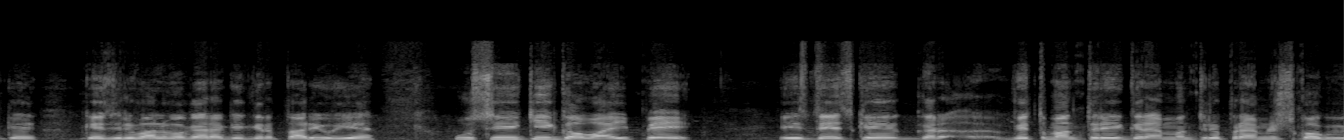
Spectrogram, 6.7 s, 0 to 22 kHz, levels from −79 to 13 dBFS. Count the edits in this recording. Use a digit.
0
